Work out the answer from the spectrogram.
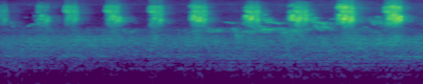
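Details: Sparrow chicks in the hollow of an old apple tree in spring, May, demanding food from their parents: high, hissing chirps repeated about every half second, growing louder toward the end, with faint low background hum.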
